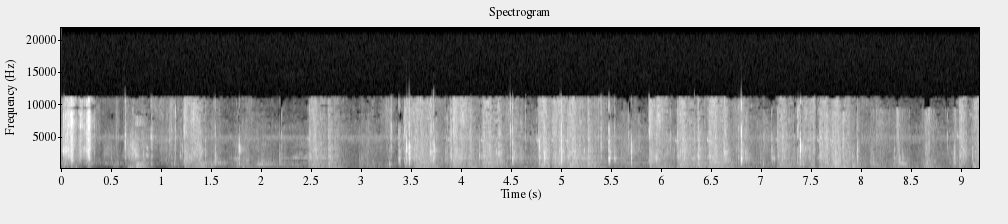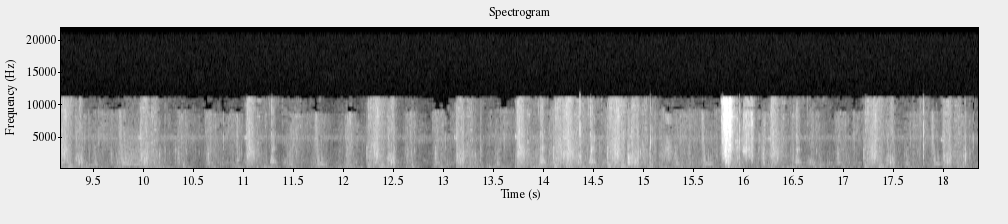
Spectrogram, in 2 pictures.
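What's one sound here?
Building pieces click and snap into place one after another.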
